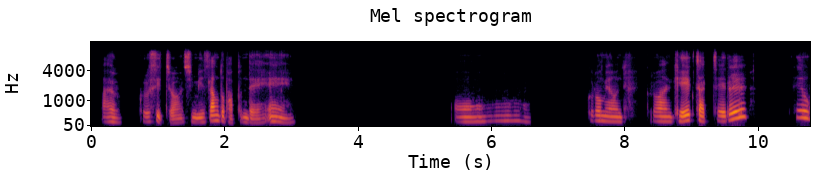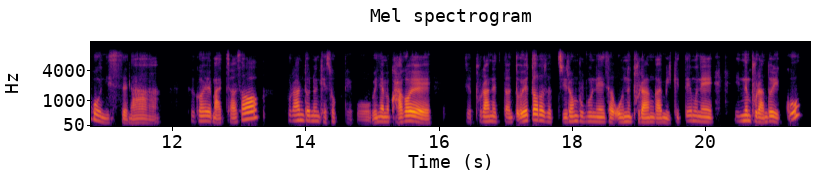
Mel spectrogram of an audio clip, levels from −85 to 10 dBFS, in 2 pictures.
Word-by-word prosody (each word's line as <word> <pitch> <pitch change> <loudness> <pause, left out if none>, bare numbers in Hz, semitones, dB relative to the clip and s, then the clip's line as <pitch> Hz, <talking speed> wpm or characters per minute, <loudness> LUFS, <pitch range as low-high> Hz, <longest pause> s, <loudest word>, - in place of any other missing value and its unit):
아유. 145 -2 -8 0.3
그럴 145 -2 -12
수 - - -4
있죠. 115 +2 -7
지금 130 0 -2
일상도 170 +5 0
바쁜데. 120 -5 -9
예. 135 -5 -6 2.4
어. 155 +3 -12 0.8
그러면 160 -4 -5 0.4
그러한 155 -2 -5
계획 165 +5 +2
자체를 175 - +2 0.7
세우곤 245 - -1
있으나 115 -2 -6 0.4
그거에 165 0 -1
맞춰서 150 - +4 0.4
불안도는 175 -2 -1
계속되고. 100 -8 -13
왜냐하면 145 +3 0
과거에 140 -6 +7 0.5
이제 - - -17
불안했던 150 -3 -1
또 - - -1
'왜 170 - +7
떨어졌지?' 170 -10 +3
이런 155 +4 0
부분에서 150 -2 -1
오는 145 +2 0
불안감이 130 -1 +1
있기 - - -13
때문에 160 -5 -1 0.3
있는 170 +3 -1
불안도 150 0 +3
있고 370 - 0
150 Hz, 255 characters per minute, -23 LUFS, 135-170 Hz, 2.4 s, 과거에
